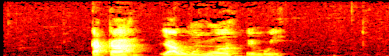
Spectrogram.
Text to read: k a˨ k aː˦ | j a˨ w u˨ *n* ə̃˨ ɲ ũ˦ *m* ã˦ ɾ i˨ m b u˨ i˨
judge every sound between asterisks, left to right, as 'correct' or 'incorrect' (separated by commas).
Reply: incorrect, incorrect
